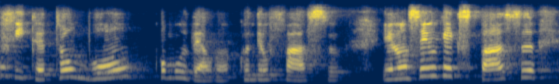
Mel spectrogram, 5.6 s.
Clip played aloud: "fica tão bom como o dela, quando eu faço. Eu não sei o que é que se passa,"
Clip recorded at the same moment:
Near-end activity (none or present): none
